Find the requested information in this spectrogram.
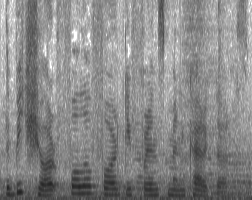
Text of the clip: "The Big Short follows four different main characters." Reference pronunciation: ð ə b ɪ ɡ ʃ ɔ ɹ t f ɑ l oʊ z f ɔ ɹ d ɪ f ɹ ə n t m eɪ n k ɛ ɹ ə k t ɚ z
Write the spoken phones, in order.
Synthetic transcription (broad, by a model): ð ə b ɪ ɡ ʃ ɔ ɹ t f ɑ l oʊ f ɔ ɹ d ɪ f ɹ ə n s m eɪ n k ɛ ɹ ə k t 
